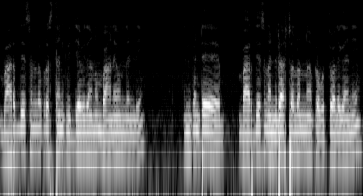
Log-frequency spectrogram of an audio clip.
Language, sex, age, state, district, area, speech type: Telugu, male, 18-30, Andhra Pradesh, West Godavari, rural, spontaneous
